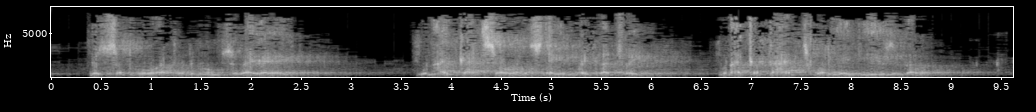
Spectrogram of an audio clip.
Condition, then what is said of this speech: Laryngectomy. And then, he put this piece of thing in my throat, and they told me how to talk.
